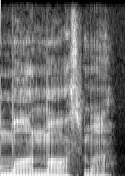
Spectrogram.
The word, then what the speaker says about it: Mon Mothma: Well, that is true, because, like, the political side was, like, all Mon Mothma. – Yeah. – And that is how you say her name, right? – Yeah.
